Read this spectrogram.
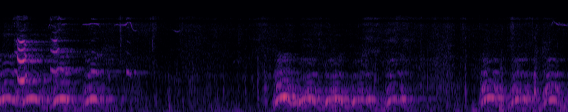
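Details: Stray mother dog on a farm in Cambodia, guarding her puppy and threatening to bite as food is given to it; high, arched yelping whines in three rapid bursts, several notes each, with brief quiet gaps between.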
